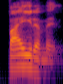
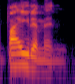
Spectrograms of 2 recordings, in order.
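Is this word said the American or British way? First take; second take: American; American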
